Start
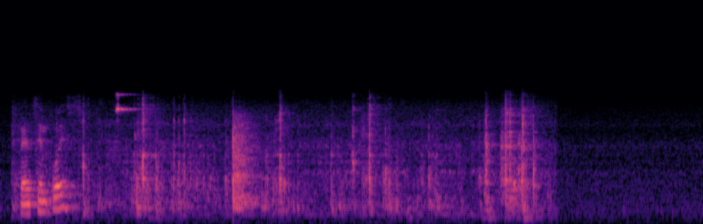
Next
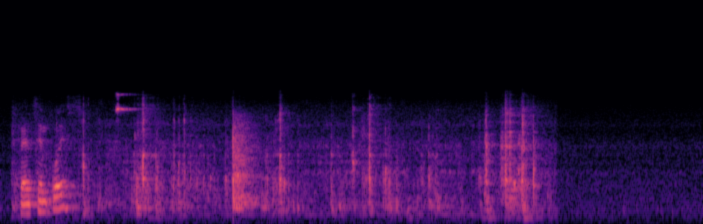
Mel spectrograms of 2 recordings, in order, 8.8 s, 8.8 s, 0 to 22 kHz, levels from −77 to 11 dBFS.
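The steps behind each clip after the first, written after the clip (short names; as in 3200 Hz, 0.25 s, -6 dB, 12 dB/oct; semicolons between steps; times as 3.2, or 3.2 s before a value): high shelf 3300 Hz -6.5 dB; gain +1.5 dB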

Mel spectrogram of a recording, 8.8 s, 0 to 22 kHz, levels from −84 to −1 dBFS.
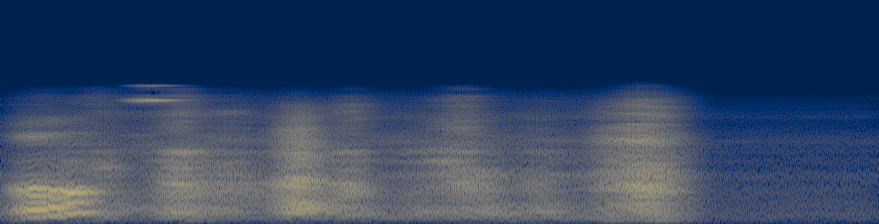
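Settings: time blur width 0.296 s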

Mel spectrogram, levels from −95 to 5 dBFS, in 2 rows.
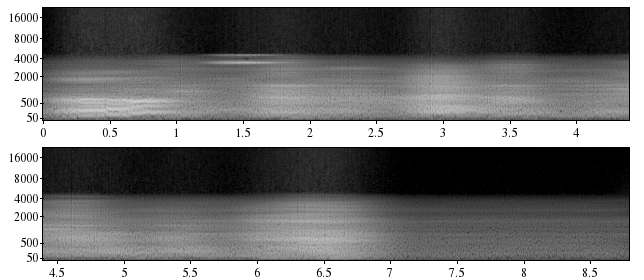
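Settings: companded quantiser 8-bit; gain +7 dB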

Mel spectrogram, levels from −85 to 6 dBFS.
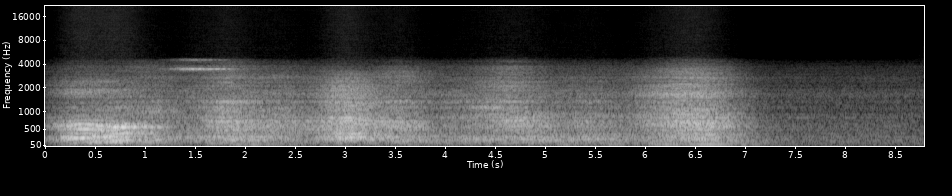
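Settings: reverb RT60 0.85 s, pre-delay 4 ms, DRR -5.5 dB; gain -1.5 dB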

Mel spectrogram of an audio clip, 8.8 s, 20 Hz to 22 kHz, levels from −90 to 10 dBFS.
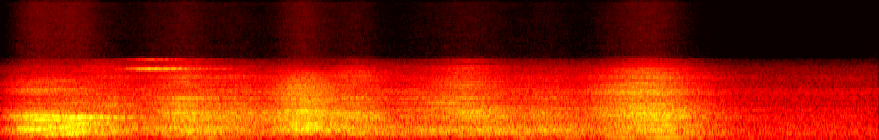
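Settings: echo 0.507 s -19.5 dB; gain -2.5 dB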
